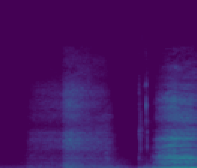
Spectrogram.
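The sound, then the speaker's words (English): A person breathing in and then out: two loud, airy breaths, the first a smooth inhale and the second a fuller exhale after a brief pause, with no talking. “inhale and exhale.”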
